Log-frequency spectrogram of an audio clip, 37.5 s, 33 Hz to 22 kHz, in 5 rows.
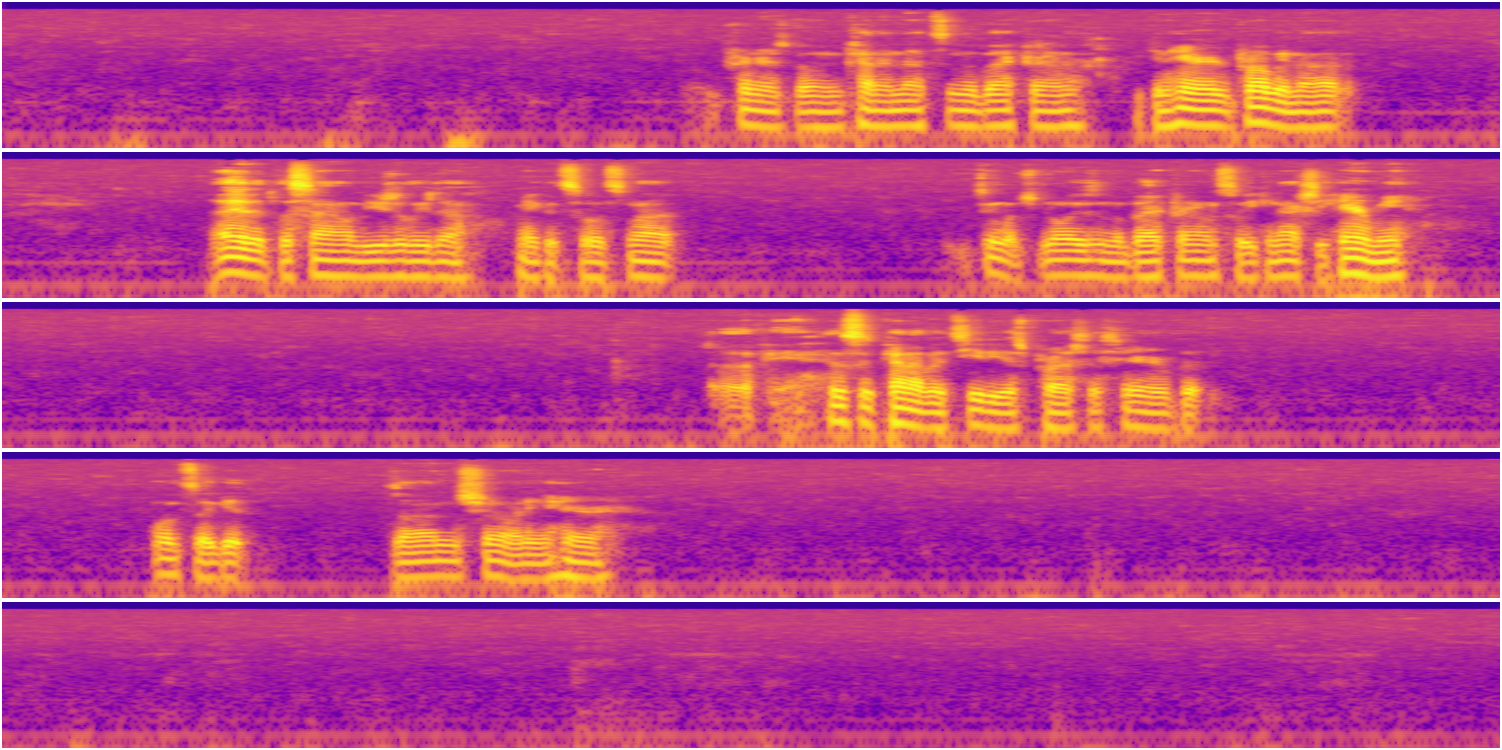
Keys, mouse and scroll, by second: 1.3 c, 4.1 right click, 4.5 click, 4.7 middle click, 4.8-5.8 drag, 5.0-6.5 middle drag, 5.3 c, 7.7-9.4 right drag, 8.2-9.9 middle drag, 9.4 c, 10.1 middle click, 13.1-14.8 right drag, 13.3-15.7 middle drag, 14.6 c, 17.6-19.3 right drag, 17.9-19.7 middle drag, 18.5 c, 21.2-22.6 right drag, 21.4-22.6 middle drag, 22.2 click, 22.4 click, 22.6 click, 22.8 click, 22.8 right click, 23.0 c, 27.2 right click, 27.5 click, 28.0 middle click, 28.0 c, 30.1 middle click, 30.9 c, 32.0-33.9 right drag, 32.3-34.2 middle drag, 33.1 c, 35.1-36.8 middle drag, 35.9 c, 37.1-37.4 right drag, 37.3-37.4 middle drag.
